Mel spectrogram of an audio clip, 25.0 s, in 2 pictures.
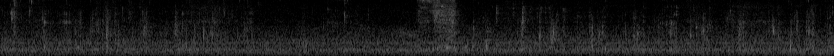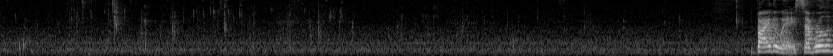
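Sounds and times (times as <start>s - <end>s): wet slurp: 0.0s - 3.9s, 6.2s - 20.4s
soft chewing: 0.0s - 23.8s
faint room hum: 0.0s - 25.0s
small mouth clicks: 4.8s - 5.4s.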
